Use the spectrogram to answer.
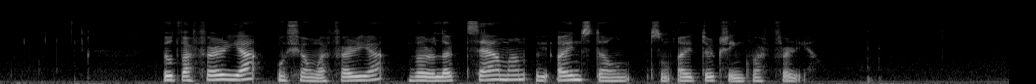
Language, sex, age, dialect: Faroese, female, 15-35, Norðurstreymoy/Eysturoy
